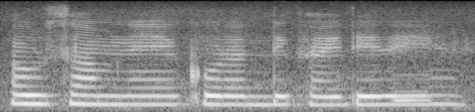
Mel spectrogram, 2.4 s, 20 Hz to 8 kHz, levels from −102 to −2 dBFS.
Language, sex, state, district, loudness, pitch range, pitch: Hindi, female, Uttar Pradesh, Saharanpur, -13 LUFS, 215-230 Hz, 225 Hz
